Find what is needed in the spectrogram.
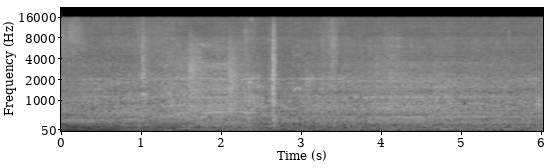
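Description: MAN TGE van's 2.0-litre diesel engine running at low speed, heard from inside the cab, with road and tyre noise. A few short clicks and knocks break through, the sharpest about two and a half seconds in.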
